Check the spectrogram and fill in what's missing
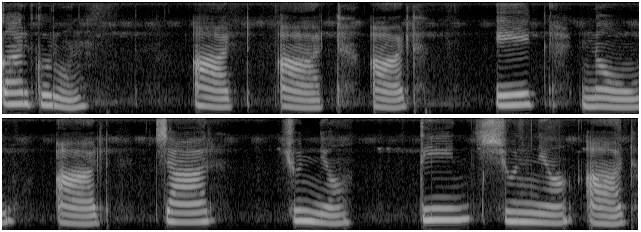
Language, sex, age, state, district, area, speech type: Goan Konkani, female, 18-30, Goa, Ponda, rural, read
